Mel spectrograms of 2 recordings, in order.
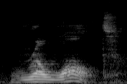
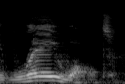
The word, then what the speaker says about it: Rawalt: The real way we say it is Raywalt. The emphasis is on the first syllable, not the second.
